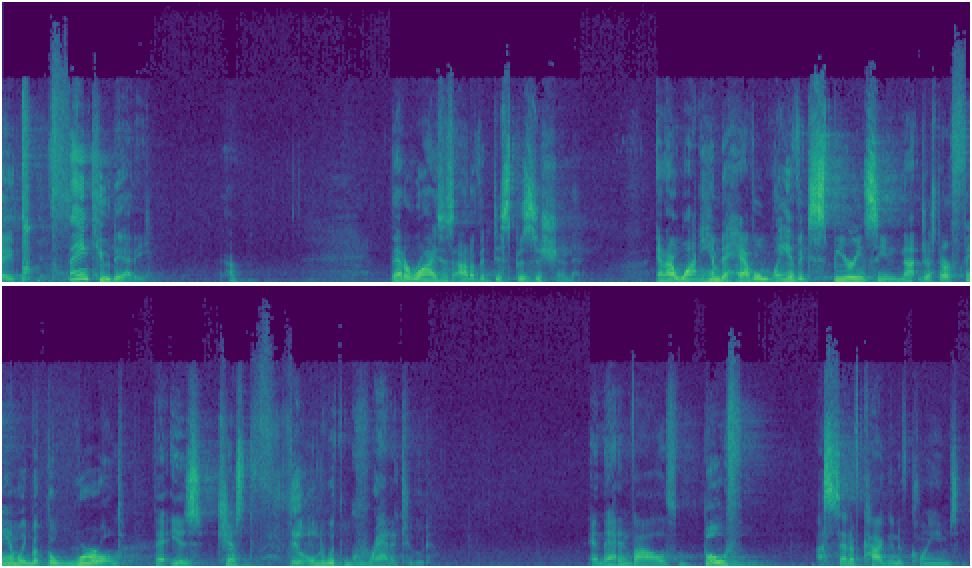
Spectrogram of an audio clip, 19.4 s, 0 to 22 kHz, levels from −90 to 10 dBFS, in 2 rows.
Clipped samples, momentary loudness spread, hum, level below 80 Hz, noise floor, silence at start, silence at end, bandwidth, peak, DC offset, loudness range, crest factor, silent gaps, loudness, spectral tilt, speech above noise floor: under 0.1%; 17 LU; none; -68 dBFS; -60 dBFS; 0 s; 0.15 s; over 20 kHz; -6 dBFS; under 0.1%; 11 LU; 20 dB; none; -24 LUFS; -3.5 dB/octave; 36 dB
